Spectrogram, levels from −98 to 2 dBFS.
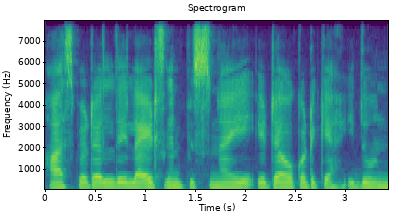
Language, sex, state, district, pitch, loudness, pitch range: Telugu, female, Andhra Pradesh, Sri Satya Sai, 195 Hz, -16 LUFS, 190-200 Hz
